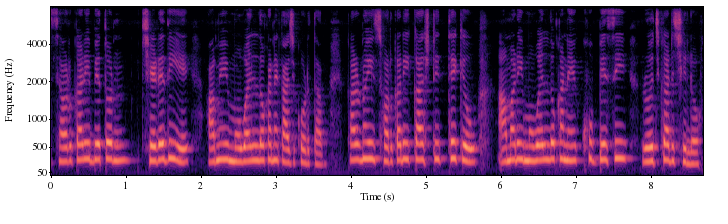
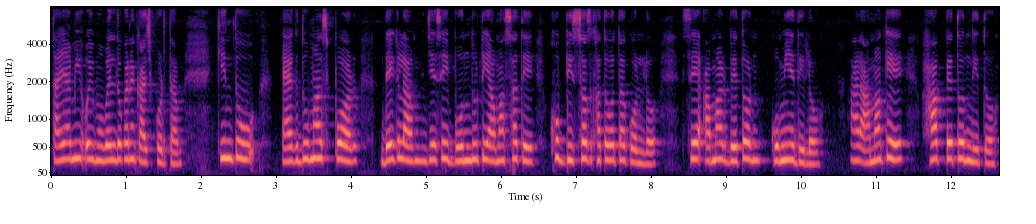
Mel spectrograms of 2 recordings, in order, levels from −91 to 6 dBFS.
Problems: none marked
